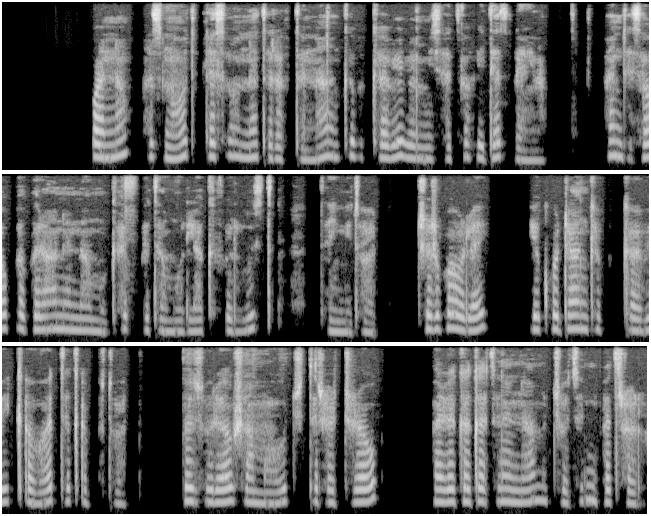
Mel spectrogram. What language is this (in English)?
Amharic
